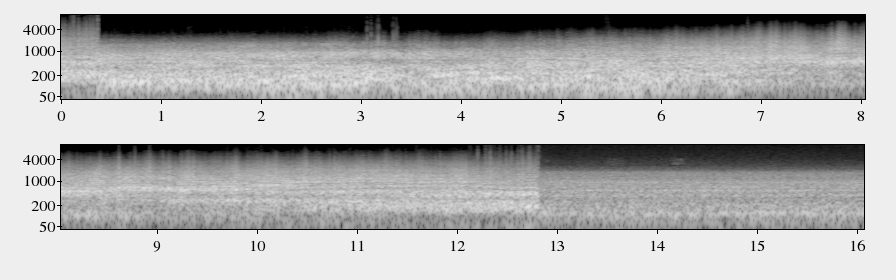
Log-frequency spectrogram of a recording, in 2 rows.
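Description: F-16 Fighting Falcon's jet engine in full afterburner on a takeoff run, loud and steady. It cuts off abruptly near the end and gives way to a quieter, steady distant jet engine noise.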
